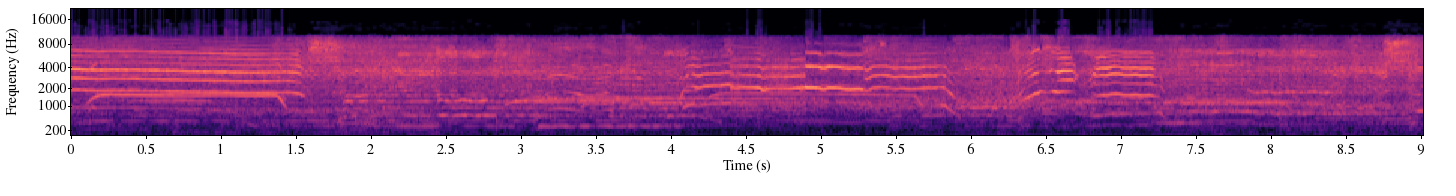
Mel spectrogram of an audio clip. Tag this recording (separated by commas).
Speech, Music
